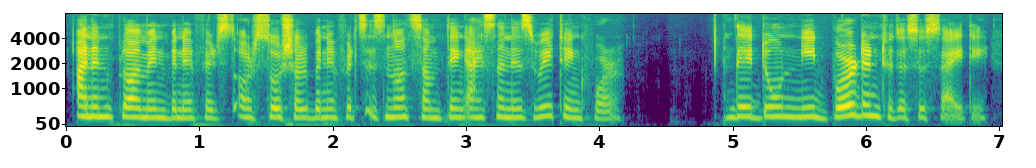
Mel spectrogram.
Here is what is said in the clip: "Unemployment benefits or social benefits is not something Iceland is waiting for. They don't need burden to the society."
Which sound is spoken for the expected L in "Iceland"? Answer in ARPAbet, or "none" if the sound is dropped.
none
